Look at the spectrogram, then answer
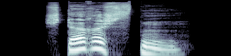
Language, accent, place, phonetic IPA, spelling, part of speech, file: German, Germany, Berlin, [ˈʃtœʁɪʃstn̩], störrischsten, adjective, De-störrischsten.ogg
- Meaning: 1. superlative degree of störrisch 2. inflection of störrisch: strong genitive masculine/neuter singular superlative degree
